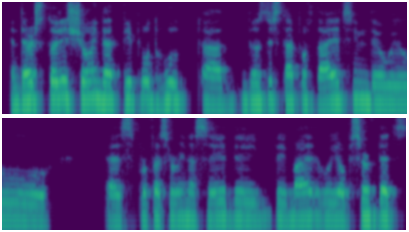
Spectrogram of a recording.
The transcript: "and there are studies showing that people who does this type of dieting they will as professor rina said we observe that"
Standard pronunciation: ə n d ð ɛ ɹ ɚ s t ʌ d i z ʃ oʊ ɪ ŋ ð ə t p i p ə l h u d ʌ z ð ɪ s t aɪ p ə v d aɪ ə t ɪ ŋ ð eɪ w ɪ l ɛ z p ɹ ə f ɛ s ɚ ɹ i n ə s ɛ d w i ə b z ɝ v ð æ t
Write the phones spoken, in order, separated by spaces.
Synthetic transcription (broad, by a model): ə n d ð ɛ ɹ s t ʌ d i z ʃ oʊ ɪ ŋ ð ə t p i p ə l h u d ʌ z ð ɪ s t aɪ p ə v d aɪ ə t ɪ ŋ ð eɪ w ɪ l ɛ z p ɹ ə f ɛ s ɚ ɹ i n ə s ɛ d w i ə b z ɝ v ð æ t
